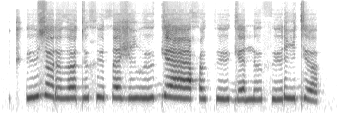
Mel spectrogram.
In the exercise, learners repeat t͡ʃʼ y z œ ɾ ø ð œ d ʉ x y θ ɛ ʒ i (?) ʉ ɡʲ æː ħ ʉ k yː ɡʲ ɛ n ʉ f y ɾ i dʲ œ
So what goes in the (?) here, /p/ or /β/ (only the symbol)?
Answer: β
